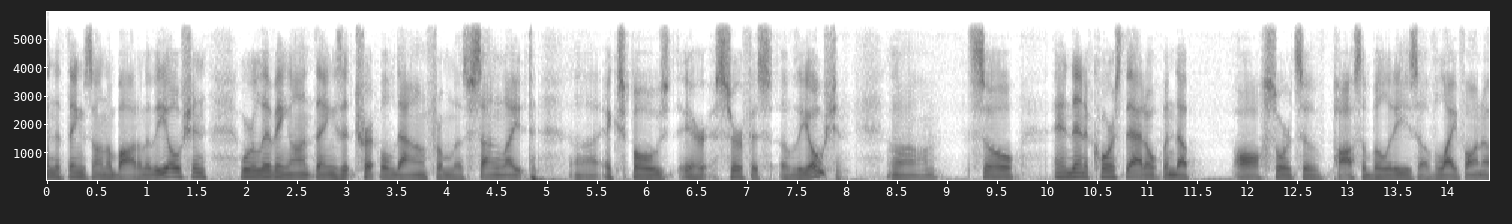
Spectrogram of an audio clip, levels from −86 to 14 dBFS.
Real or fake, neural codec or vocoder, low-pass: fake; codec, 16 kHz in and 24 kHz out, 0.9 kbps, LongCat-Audio-Codec, four codebook decoder; 5.4 kHz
